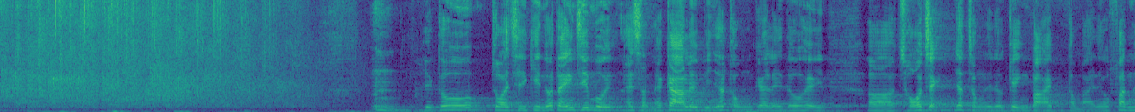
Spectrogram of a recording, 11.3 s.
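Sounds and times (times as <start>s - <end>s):
room full of people applauding: 0.0s - 3.6s
speech: 4.3s - 11.3s.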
